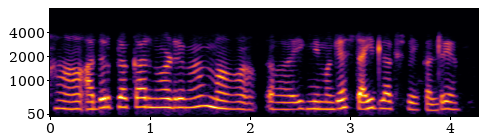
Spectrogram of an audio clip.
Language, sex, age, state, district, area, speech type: Kannada, female, 18-30, Karnataka, Gulbarga, urban, conversation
